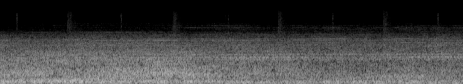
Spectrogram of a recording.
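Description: Jet airliner engines as aircraft taxi past: a steady, broad rush of engine noise that eases slightly in the second half.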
